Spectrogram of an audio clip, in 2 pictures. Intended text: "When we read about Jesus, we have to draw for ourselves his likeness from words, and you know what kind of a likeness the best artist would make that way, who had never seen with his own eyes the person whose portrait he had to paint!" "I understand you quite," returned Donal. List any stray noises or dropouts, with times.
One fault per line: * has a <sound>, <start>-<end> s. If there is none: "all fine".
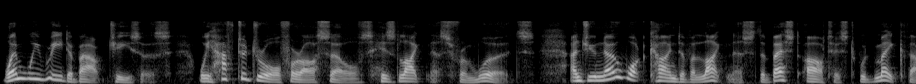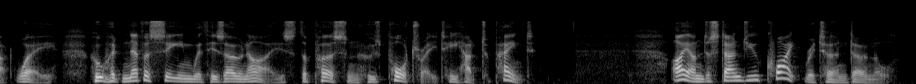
all fine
